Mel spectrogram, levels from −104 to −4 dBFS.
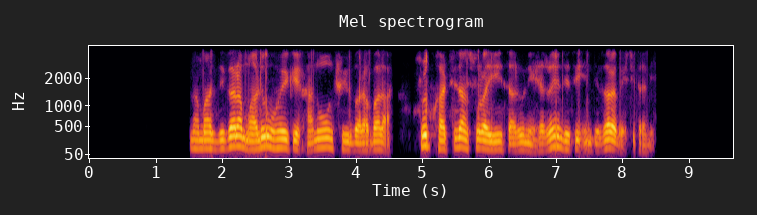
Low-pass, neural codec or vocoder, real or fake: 3.6 kHz; codec, 16 kHz, 4 kbps, X-Codec, WavLM features, trained on Multilingual LibriSpeech; fake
